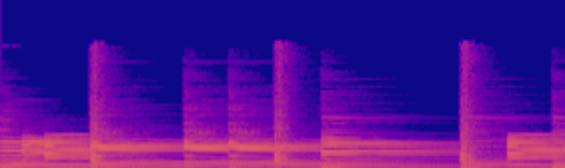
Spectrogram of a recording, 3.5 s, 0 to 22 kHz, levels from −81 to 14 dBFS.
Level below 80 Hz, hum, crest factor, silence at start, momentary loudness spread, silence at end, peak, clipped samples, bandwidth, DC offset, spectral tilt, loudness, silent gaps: -64 dBFS; none; 20 dB; 0 s; 7 LU; 0 s; -6 dBFS; under 0.1%; 17 kHz; under 0.1%; -2 dB/octave; -24 LUFS; none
